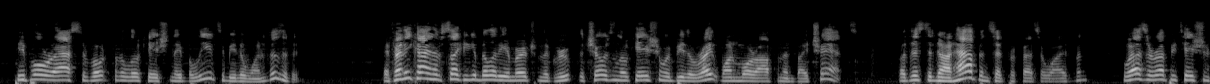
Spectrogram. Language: English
